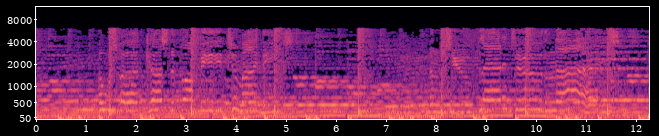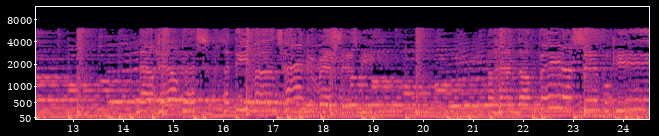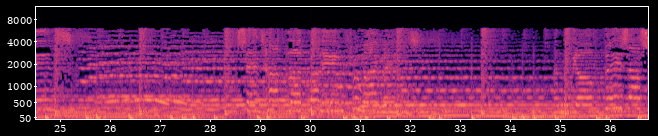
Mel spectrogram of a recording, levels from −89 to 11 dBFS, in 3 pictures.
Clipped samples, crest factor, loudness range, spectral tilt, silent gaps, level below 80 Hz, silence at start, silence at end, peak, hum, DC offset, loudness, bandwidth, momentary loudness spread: under 0.1%; 16 dB; 2 LU; -5.5 dB/octave; none; -22 dBFS; 0 s; 0 s; 0 dBFS; none; under 0.1%; -16 LUFS; 6.4 kHz; 4 LU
